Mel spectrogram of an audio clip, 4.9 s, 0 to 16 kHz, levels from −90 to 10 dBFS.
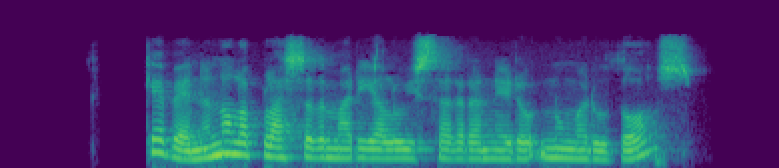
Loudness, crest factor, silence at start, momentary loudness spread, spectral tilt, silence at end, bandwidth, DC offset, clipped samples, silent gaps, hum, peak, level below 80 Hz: -18 LUFS; 16 dB; 0.9 s; 6 LU; -5 dB/octave; 0.55 s; 8 kHz; under 0.1%; under 0.1%; none; none; -2 dBFS; -58 dBFS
